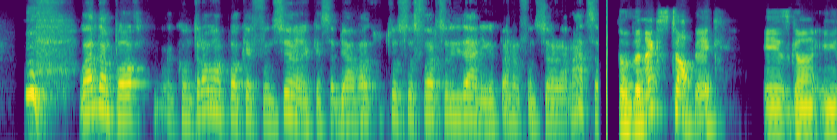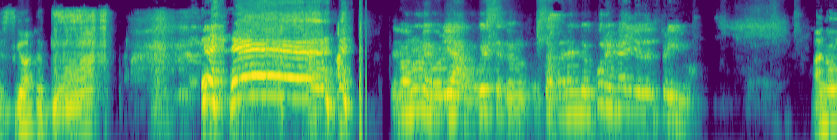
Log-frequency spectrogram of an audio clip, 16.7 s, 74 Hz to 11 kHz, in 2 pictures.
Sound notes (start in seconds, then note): 9.8 loud laughter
